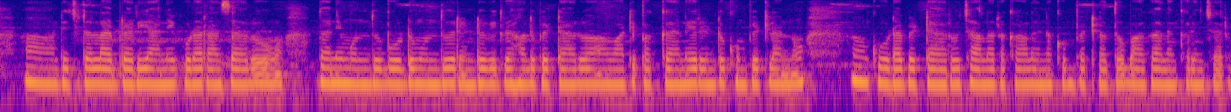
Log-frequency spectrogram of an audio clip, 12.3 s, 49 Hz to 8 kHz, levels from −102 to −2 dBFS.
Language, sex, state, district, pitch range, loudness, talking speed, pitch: Telugu, female, Andhra Pradesh, Anantapur, 175-180 Hz, -36 LUFS, 120 wpm, 175 Hz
